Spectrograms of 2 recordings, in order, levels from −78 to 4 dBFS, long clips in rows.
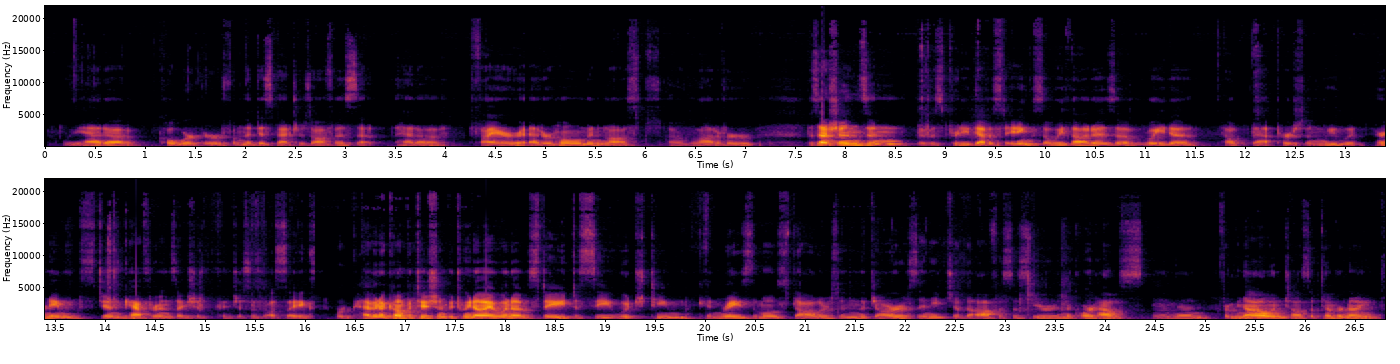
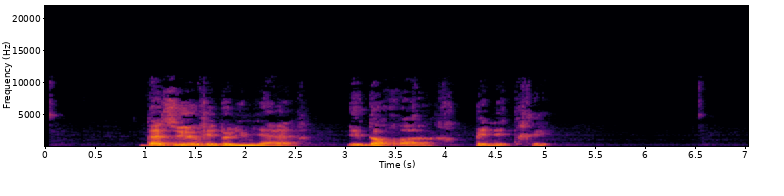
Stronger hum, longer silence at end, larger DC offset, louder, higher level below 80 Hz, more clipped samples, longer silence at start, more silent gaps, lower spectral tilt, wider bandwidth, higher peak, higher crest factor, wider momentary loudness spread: neither; second, 0.05 s vs 2 s; neither; about the same, -22 LUFS vs -21 LUFS; second, -70 dBFS vs -54 dBFS; neither; first, 0.2 s vs 0.05 s; neither; second, -4 dB/octave vs -6 dB/octave; first, over 20 kHz vs 10.5 kHz; about the same, 0 dBFS vs -2 dBFS; about the same, 24 dB vs 20 dB; about the same, 17 LU vs 16 LU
